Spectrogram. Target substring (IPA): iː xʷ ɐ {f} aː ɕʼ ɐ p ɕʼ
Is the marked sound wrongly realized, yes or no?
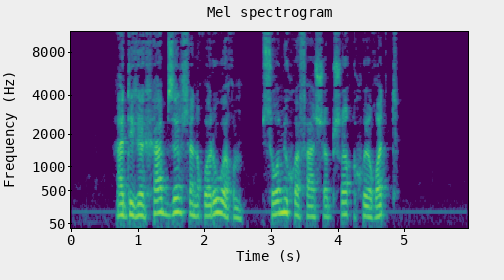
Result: no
